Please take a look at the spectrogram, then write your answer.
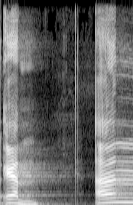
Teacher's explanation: karena ada nun sukun bertemu dengan huruf nun maka Nun pertama dileburkan ke Nun kedua disertai bunyi dengung n an Dan ini boleh juga disebut dengan Idgham mutamah silain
